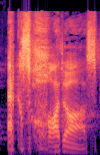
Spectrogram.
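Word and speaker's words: ex hodos (ἔξοδος): So if you want to say it correctly, you should go ex hodos, but that's weird, isn't it? So we just say Exodus.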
